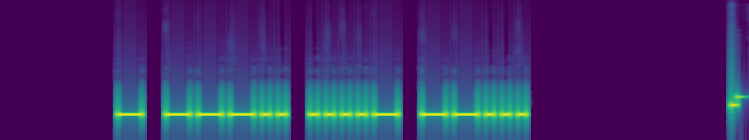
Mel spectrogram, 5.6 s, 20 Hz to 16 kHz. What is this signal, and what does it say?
Morse code, heard as a keyed tone, about 20 wpm, 700 Hz. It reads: T847
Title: Numbers - Contest Style - 4-Digit 20wpm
